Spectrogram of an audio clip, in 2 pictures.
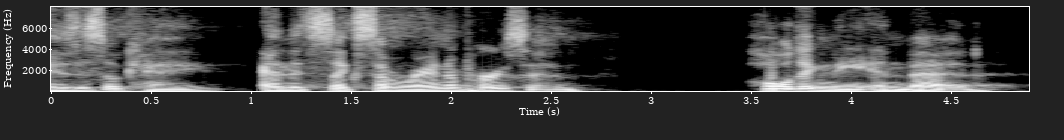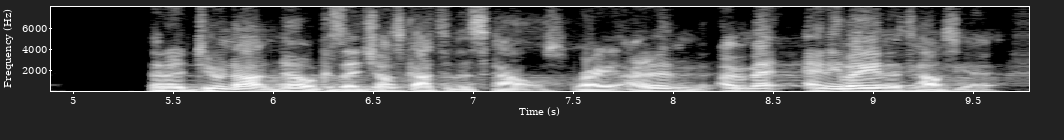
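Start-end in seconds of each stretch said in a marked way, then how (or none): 0.0-0.9 put-on whisper. Retelling a stranger in bed whispering in the ear: imitating a whisper. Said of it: "I hear a whisper in my ear of somebody going".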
